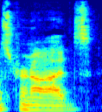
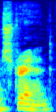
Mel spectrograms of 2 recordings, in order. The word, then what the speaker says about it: Strnad: richard corbin and jon stranad's mutant world or is uh i used to pronounce when i was a little kid jan strand yes before we dive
